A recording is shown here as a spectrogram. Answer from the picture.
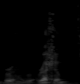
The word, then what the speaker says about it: Rechab: And David answered Rechab, and that's how it's pronounced, by the way, Rechab, and Baanah, his brother, the sons of Rimmon the Beerothite.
